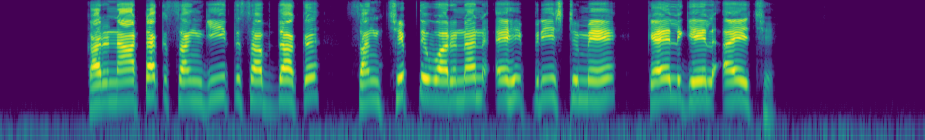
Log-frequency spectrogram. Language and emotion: Maithili, neutral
